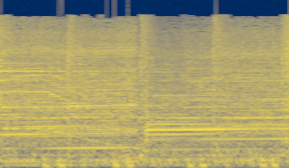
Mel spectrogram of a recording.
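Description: A racing car engine's pitch drops sharply as a gear shifts.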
